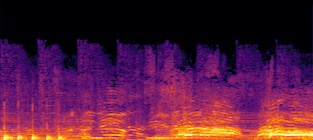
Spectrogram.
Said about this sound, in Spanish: Conforman un equipo de piragüismo, deporte en el que el esfuerzo, la coordinación y la unidad son fundamentales para obtener el triunfo. En cuanto echan sus canoas al agua, se escucha su grito de guerra.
